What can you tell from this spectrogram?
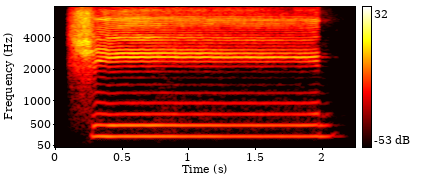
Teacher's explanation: জিহ্বার মধ্যখান, তার বরাবর উপরে তালুর সাথে লাগাবেন, লাগিয়ে উচ্চারণ করতে হবে শা শা শব্দ করে।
